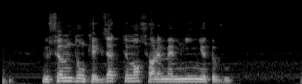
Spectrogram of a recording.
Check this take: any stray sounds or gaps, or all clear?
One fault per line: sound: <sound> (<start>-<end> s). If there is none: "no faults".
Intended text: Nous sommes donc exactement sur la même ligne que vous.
no faults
